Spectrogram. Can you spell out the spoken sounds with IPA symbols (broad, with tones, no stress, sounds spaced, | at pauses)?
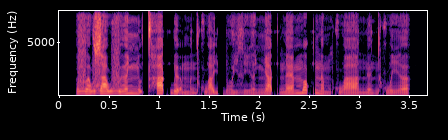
v ə˨˦ w z a˧ w v ɨ˨˦ ə̯ ɲ ṵ˧˨ t̪ʰ a˦˥ k̚ l ɨ̰˧˨ ə̯ m ə̰˧˨ n k w a̰˧˨ j ɓ o̤˨˩ j l i̤˨˩ ə̯ ɲ a˨˩ k̚ n ɛ˨˦ m ɔ˦˥ k̚ n ə˨˦ m k w aː˧ n ɨ˧˩ n k w i˧ ə̯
